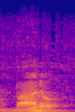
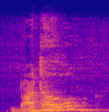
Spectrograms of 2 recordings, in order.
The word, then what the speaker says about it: bottle: A bottle of wine. Aqui os ingleses britânicos falam bottle. Bottle. Os britânicos falam bottle. E os americanos falam bottle.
